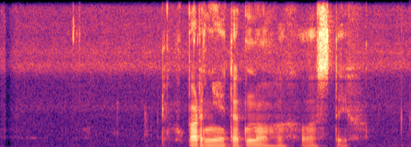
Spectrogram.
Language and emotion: Russian, neutral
